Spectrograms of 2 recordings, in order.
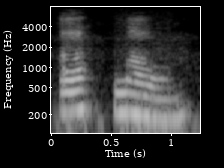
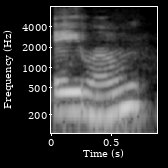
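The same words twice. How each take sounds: First: The first vowel is a weak 'uh' sound. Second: The first vowel is a full 'ay' sound. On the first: The speaker calls it right. "but it is a schwa. ... I say a loan" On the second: The speaker calls it wrong. "I don't say a loan"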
